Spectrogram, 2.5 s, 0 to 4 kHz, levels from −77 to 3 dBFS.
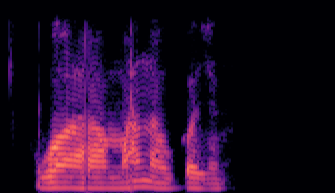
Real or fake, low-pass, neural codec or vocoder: fake; 3.6 kHz; codec, 32 kHz, 1.9 kbps, SNAC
